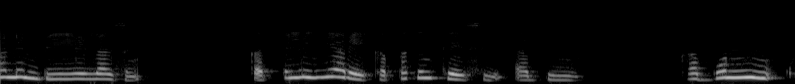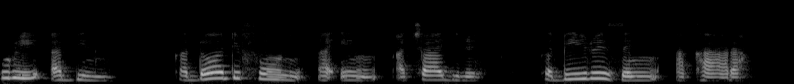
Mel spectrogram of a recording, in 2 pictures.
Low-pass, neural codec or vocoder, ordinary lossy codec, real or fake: 7.2 kHz; none; Opus, 16 kbps; real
